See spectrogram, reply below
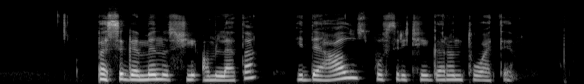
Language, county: Lithuanian, Vilnius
